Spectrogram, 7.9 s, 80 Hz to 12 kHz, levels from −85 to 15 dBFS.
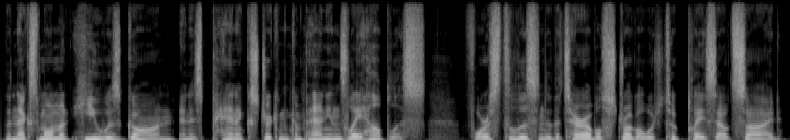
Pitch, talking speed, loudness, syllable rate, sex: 120 Hz, 180 wpm, -19 LUFS, 5.1 syllables/s, male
